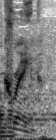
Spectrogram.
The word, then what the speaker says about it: Crane: My name's Crane. Yeah. Crane? And explode. Crane rhymes with train and brave and sane.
